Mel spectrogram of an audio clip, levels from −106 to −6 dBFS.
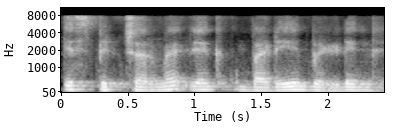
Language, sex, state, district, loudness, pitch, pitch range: Hindi, male, Telangana, Hyderabad, -15 LUFS, 125 Hz, 115-130 Hz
